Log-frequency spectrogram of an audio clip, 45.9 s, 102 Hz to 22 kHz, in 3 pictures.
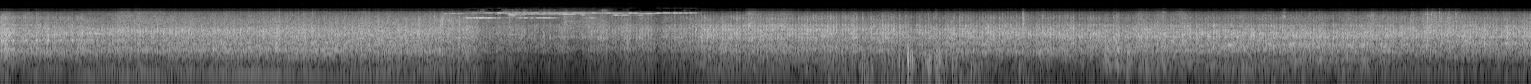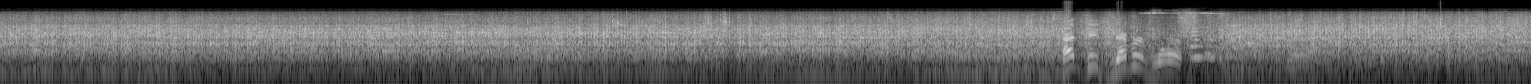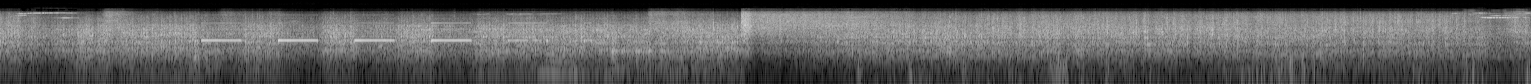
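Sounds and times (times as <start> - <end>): garbage truck running: 0.0 - 45.9
high-pitched squeal: 4.4 - 7.0, 35.7 - 39.1.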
